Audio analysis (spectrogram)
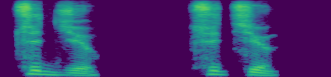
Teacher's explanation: En treat you tenemos la combinación de Y, que puede sonar similar a una CH.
